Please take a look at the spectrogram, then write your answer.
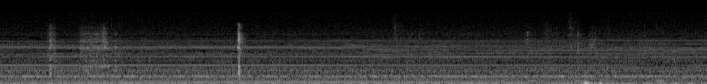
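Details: Zenith Y825 vacuum tube AM/FM radio: a steady low hum with a faint buzz, never varying, while a part hitting the tuning system is cleared; the mains hum source is still not pinned down.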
